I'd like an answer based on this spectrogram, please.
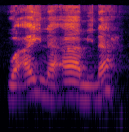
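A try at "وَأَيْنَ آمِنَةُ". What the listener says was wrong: Jangan disukun. Wa aina aminatu, jangan disukun.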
